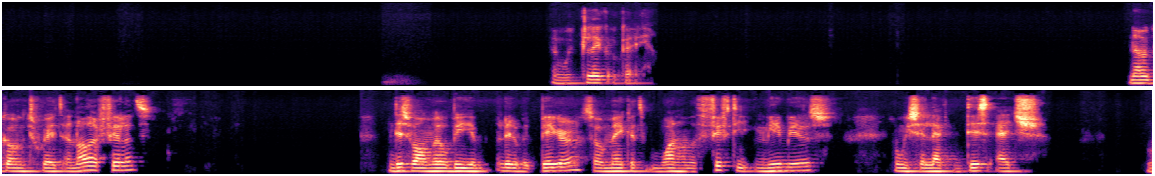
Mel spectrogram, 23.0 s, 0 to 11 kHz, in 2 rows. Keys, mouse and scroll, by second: 4.7-5.8 right drag, 16.4 1, 16.9 5, 17.4 0, 18.1 Return.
